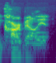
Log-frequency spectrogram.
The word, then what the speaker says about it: Carbellion: one actually here's the trick right yeah the pronunciation of the band has always been tricky people so it's actually car Valiant okay wow wow yeah no we've heard a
